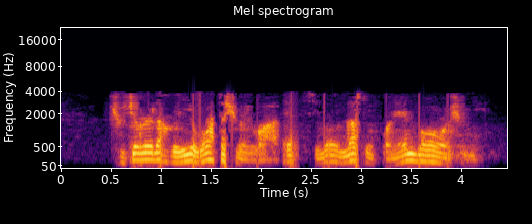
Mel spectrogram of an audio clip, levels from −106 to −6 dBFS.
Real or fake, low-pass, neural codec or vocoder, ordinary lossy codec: real; 7.2 kHz; none; AAC, 16 kbps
